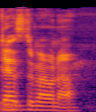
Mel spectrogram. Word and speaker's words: Desdemona: Um, should the player not trigger the uh, evacuation signal before destroying the institute, and then speak to um, ah, I can't say her name, Desmesda? – Oh, uh, mm-hmm. Desdemona. Desdemona, thank you.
